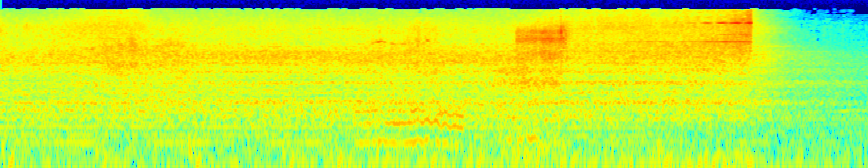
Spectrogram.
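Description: Rally montage soundtrack: vehicle engine noise layered with music, cutting off abruptly near the end.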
